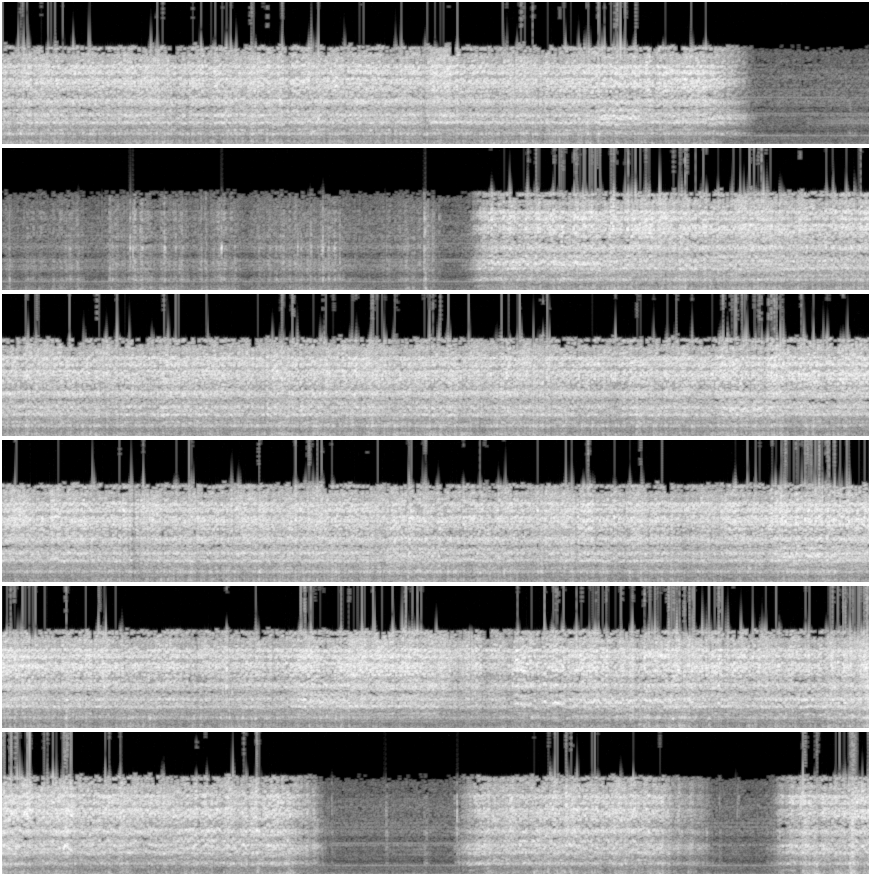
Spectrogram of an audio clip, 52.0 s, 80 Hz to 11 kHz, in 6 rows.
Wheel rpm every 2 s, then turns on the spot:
160, 160, 160, 90, 20, 20, 50, 160, 160, 160, 160, 160, 160, 160, 160, 160, 160, 160, 160, 160, 160, 170, 160, 40, 130, 70.
8-12 46-48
